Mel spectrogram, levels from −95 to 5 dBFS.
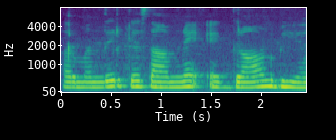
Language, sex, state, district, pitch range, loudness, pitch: Hindi, female, Jharkhand, Palamu, 185-205 Hz, -15 LUFS, 190 Hz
